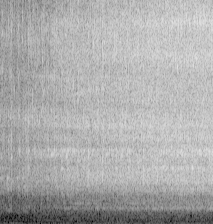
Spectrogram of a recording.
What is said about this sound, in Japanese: 心地よい雨音のシャワー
